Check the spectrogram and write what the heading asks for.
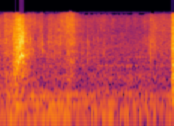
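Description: A zip on a black leather bag pulled once in a short, quick stroke, rising in pitch, shortly after the start.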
